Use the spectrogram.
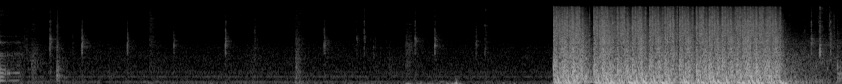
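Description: PUBG gameplay on a PC build with an i7-8700 and RTX 2060: faint scattered taps and clicks give way to a loud, sustained burst of rapid automatic gunfire lasting a couple of seconds.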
